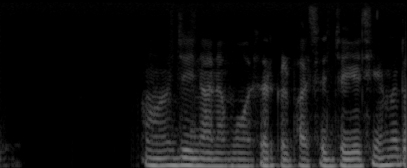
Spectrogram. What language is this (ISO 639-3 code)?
guj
